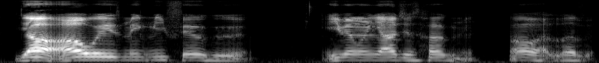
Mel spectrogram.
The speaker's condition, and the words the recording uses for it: Cerebral palsy. I don't talk with a slur, and I don't talk slowly.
